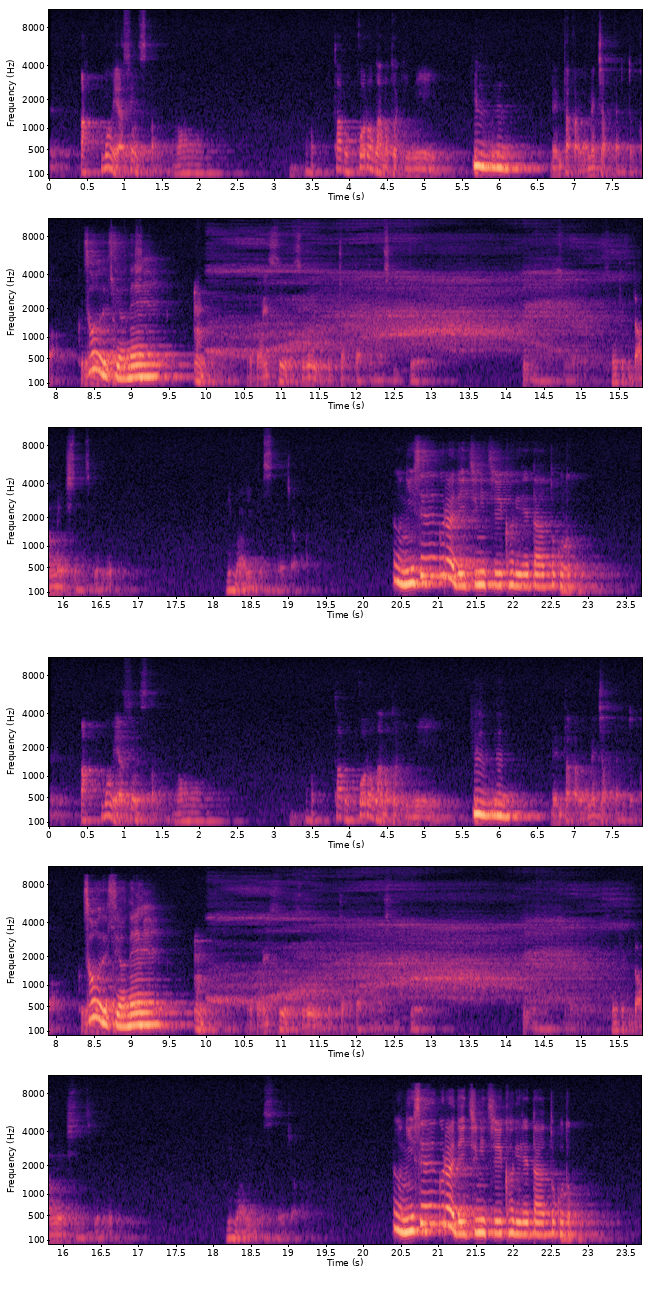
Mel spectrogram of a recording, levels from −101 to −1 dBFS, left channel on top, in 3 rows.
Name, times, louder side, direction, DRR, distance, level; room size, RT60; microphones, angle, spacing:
voice 1, 0.4-2.2 3.2-3.5 3.8-5.2 5.7-6.1 6.7-8.0 8.3-9.5 9.8-10.1 10.5-12.9 14.2-15.0 15.4-16.7 18.2-19.1 22.6-22.8, left 1 dB, 55° left, 7 dB, 0.8 m, -39 dB
voice 2, 5.6-6.2 8.4-9.4 20.4-22.8, right 1 dB, 30° right, 8 dB, 0.5 m, -21 dB
sound 1, 10.0-15.6, equal, 30° left, 3.4 m, -45 dB
13.0 x 12.5 x 3.1 m, 1.3 s
head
